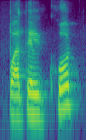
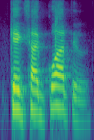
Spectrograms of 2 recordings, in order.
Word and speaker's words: Quetzalcóatl: hermosos trajes de cuat- eh, eh, ¿cómo se pronuncia? Eh, Cuatelcuot, ay, se me enredó. Quetzalcóatl.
